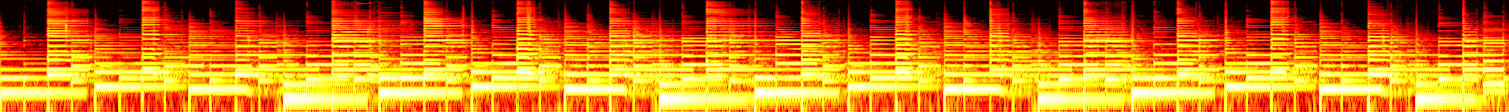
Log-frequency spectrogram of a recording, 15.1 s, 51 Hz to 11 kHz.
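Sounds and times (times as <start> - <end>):
guitar playing a verse: 0.0 - 15.0.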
